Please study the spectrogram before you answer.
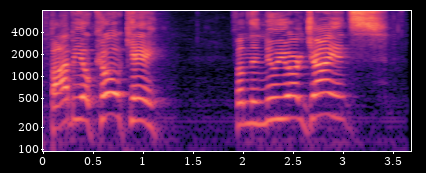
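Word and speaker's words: Okereke: Okier. Yep. All right. Bobby Okoo from the New York Giants.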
